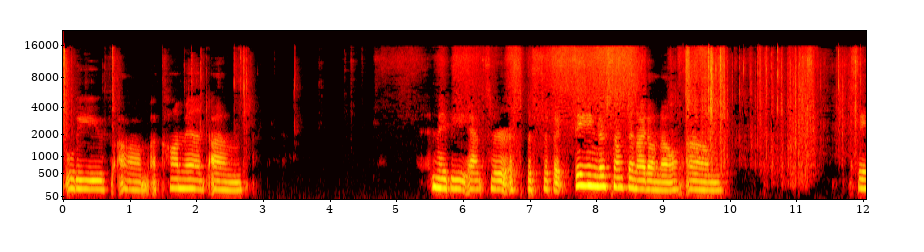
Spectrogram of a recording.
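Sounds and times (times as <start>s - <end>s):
thin sheet crinkling: 1.8s - 4.5s, 6.7s - 12.0s.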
